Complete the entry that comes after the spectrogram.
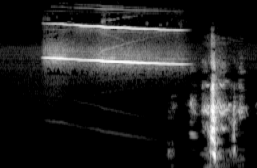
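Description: A sleeping hummingbird's snore, recorded by a scientist in Peru: one long, thin, high-pitched whine that drifts slightly lower over about two seconds, followed by a brief scratchy chirp. No one speaks.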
